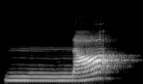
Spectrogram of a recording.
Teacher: when a word ends in a T it just holds the sound it's not produced · your tongue moves into the position of the T, up behind your top front teeth, and it stays there. It holds the sound. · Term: ending T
